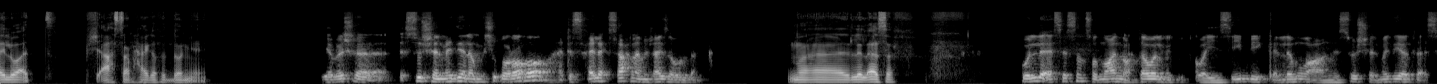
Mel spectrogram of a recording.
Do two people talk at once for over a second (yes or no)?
no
